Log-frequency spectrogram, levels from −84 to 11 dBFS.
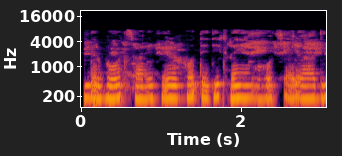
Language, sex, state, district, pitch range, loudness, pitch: Rajasthani, female, Rajasthan, Nagaur, 175-185 Hz, -17 LUFS, 180 Hz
